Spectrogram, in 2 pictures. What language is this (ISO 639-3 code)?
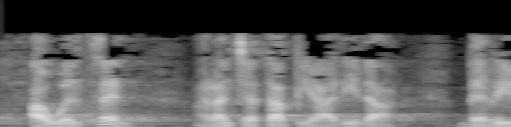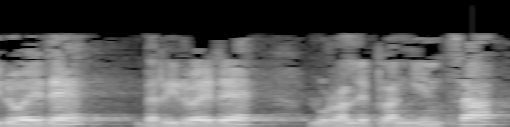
eus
